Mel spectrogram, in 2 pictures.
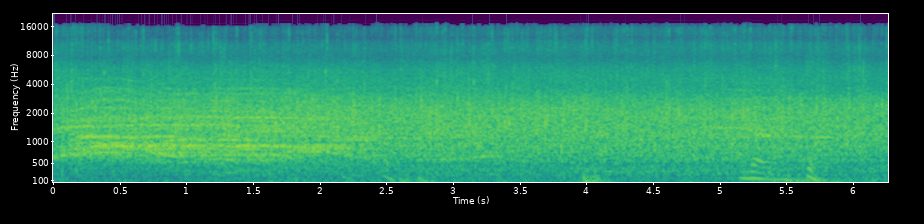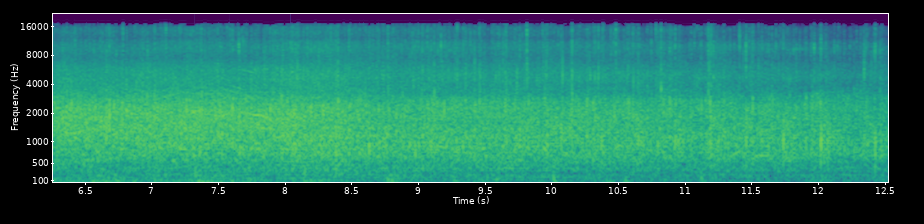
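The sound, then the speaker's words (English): Audience applause in a chapel gives a Hope College welcome to the college president. The clapping is steady and dense from start to finish and tapers slightly toward the end. “I would like you to put your hands together and give a warm, energetic Hope College welcome to our beloved president who's speaking this morning in chapel, John Knapp.”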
